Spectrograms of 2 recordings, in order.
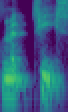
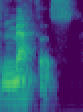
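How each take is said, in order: First: The name is said as Matisse. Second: The name is said as Mathis. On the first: The speaker calls it right. "It's actually pronounced Matisse" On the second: The speaker calls it wrong. "I pronounced it as Mathis"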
